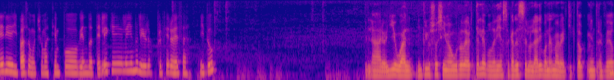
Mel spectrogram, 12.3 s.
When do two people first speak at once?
none

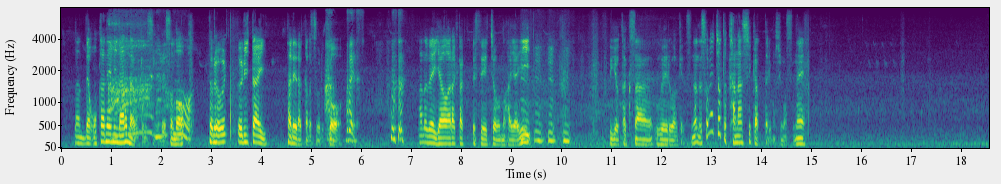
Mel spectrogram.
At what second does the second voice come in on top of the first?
0.9 s

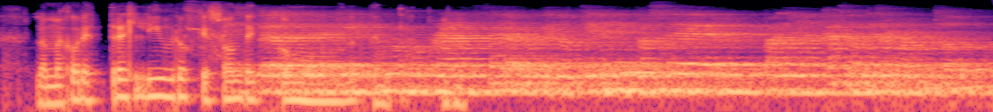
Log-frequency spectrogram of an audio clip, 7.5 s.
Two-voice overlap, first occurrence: 1.7 s

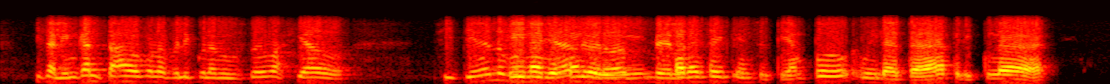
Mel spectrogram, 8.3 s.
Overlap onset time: 3.7 s

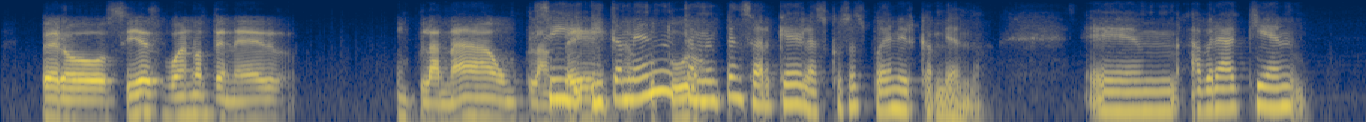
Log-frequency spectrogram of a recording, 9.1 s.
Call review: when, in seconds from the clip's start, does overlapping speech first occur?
3.5 s

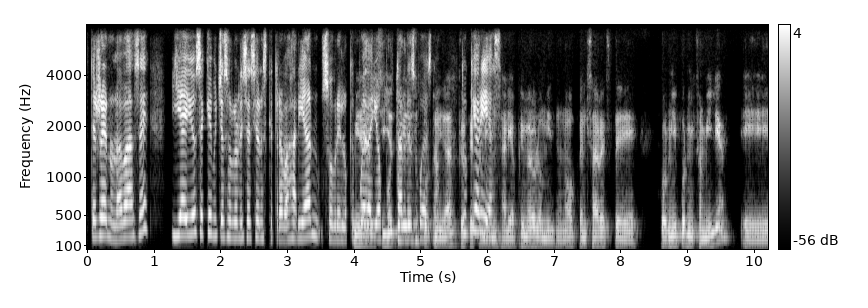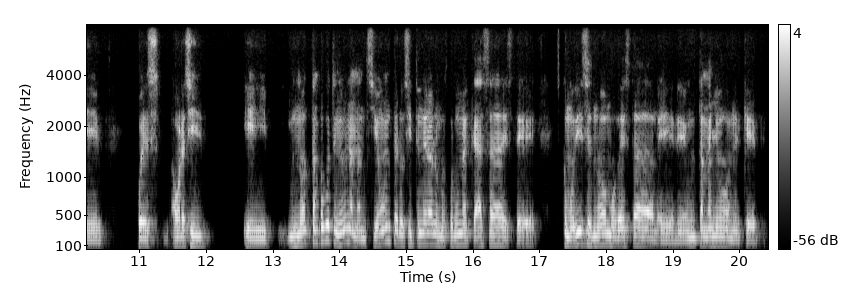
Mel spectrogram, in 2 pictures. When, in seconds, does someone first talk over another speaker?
4.0 s

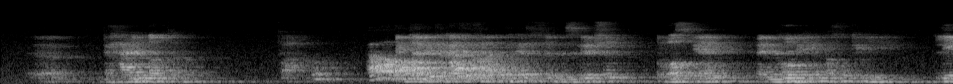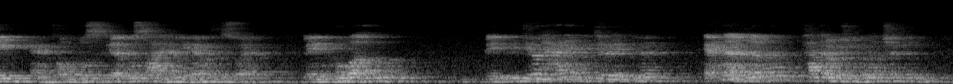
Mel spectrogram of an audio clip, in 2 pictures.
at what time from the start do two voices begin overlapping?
4.0 s

